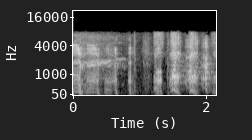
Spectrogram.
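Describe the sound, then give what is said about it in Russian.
A pig toy, squeezed sharply with two hands, grunts and squeals in a run of short, wheezy bursts: first a longer squeal, then four or five quick squeaks in a rough rhythm, fairly loud. “Ну, можно нежно хрюкать, можно ее резко сдавить двумя руками, она визжит”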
